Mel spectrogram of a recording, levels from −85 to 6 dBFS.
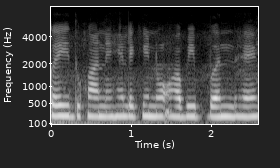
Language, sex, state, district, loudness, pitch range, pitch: Hindi, female, Delhi, New Delhi, -14 LUFS, 215-220 Hz, 215 Hz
